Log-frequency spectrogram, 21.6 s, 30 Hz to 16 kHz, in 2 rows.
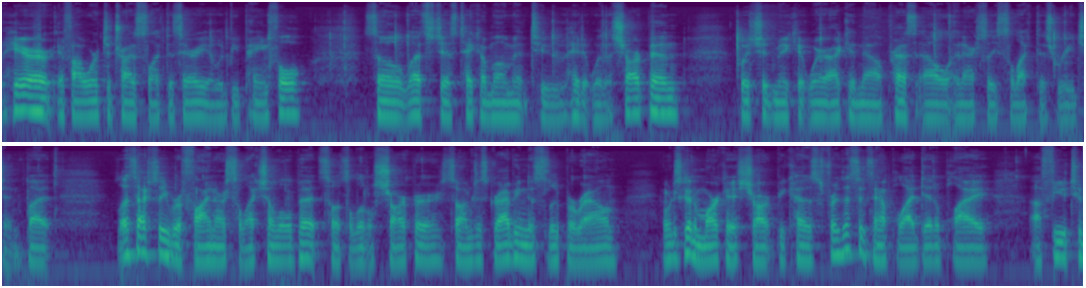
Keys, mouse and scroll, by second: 0.4 click, 2.5-3.9 typing, 4.5 click, 6.0 alt+a, 6.6 scroll up 2, 7.3 3, 8.2 l, 8.6-9.0 scroll down 3, 9.3 alt+a, 9.5 middle click, 9.8-10.2 scroll up 5, 10.5 2, 10.9-11.5 scroll up 3, 11.2 middle click, 12.2 click, 13.2 scroll down 3, 14.3 alt+shift+click, 14.9 alt+shift+double click, 15.5 alt+shift+click, 16.5 alt+shift+click, 17.6 alt+shift+double click, 18.8 alt+shift+click, 20.0 alt+click.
